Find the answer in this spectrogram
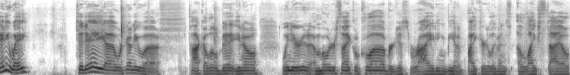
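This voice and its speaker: Over a quiet background, a man at medium pitch speaks at a fairly slow pace with long, frequent pauses. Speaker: retired biker storyteller. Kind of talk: storytelling monologue. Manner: soft-spoken; halting.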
